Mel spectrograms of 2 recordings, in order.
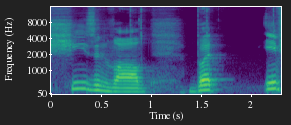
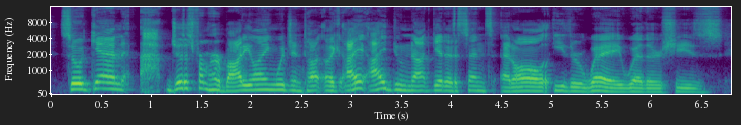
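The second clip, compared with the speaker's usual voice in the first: ordinary talk, nothing marked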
